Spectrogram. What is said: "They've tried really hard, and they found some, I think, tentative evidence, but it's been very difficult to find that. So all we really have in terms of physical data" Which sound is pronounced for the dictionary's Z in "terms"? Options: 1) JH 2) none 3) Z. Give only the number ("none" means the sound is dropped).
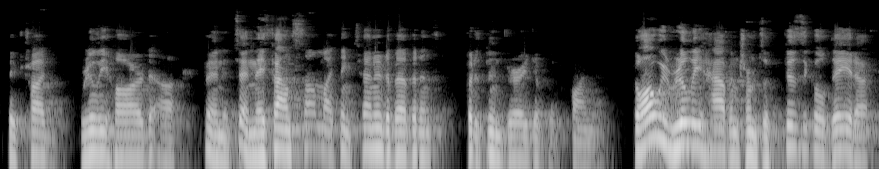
3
